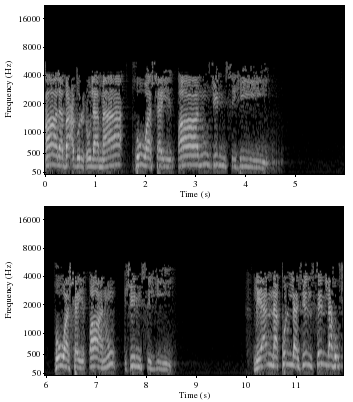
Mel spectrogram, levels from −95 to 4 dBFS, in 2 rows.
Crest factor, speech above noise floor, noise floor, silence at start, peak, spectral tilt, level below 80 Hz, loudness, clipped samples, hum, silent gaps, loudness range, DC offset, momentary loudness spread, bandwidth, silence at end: 20 dB; 56 dB; -86 dBFS; 0 s; -10 dBFS; -2 dB/octave; -58 dBFS; -30 LUFS; under 0.1%; none; none; 6 LU; under 0.1%; 12 LU; 5.8 kHz; 0 s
